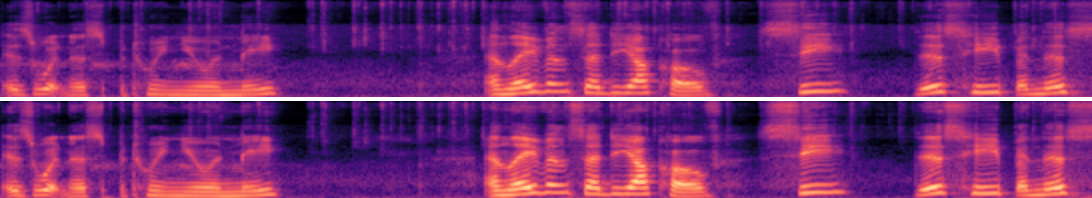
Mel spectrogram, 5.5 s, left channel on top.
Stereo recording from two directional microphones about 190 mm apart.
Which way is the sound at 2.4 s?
25° right (ahead or behind).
